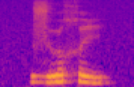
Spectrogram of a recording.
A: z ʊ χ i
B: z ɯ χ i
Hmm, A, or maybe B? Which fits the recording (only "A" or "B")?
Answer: B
